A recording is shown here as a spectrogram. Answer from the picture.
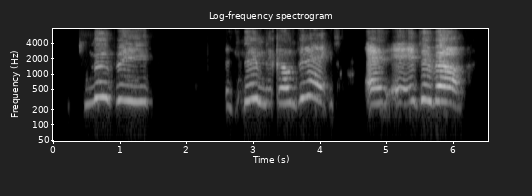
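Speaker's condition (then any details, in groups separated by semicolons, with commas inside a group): Cerebral palsy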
